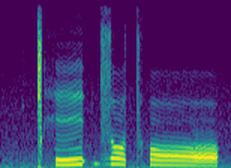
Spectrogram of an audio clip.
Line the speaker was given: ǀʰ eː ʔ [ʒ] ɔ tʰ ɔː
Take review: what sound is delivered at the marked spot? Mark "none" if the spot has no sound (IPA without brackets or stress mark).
d͡z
